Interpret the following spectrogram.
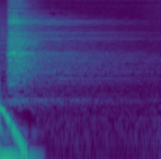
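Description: The end of a descending tape-stop sound effect, its falling pitch and deep rumble cutting off about half a second in, under a short breathy sigh; the sound then fades away.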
